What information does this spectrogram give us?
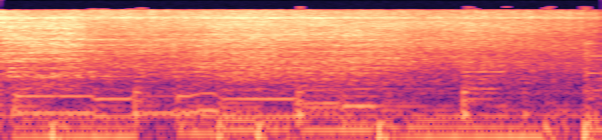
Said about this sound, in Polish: Gdy patelnia się rozgrzeje, wlewamy naszą masę na nią i smażymy omleta, aż się zarumieni z jednej i drugiej strony.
